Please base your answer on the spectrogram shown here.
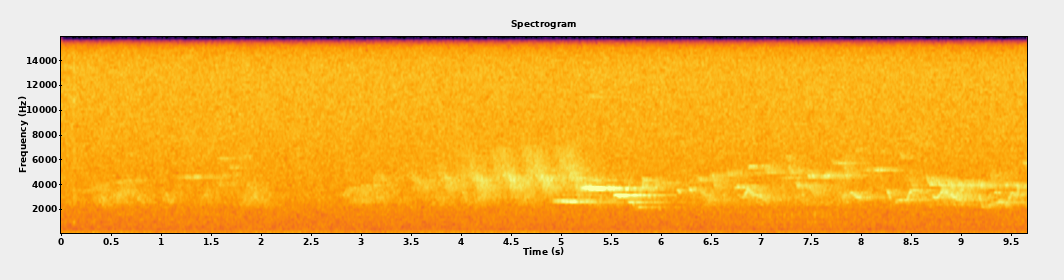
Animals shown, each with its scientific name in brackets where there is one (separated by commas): Winter Wren (Troglodytes hiemalis), Hermit Thrush (Catharus guttatus), Red-eyed Vireo (Vireo olivaceus), Ovenbird (Seiurus aurocapilla)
